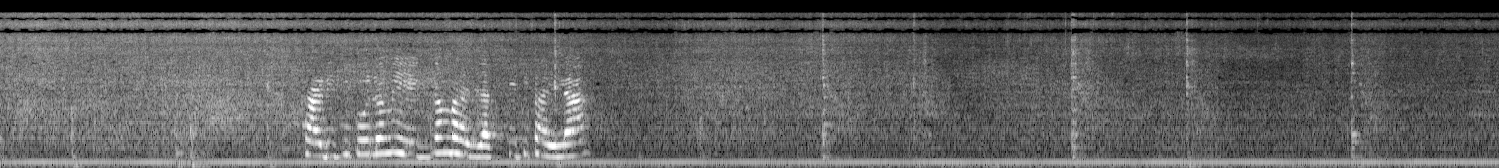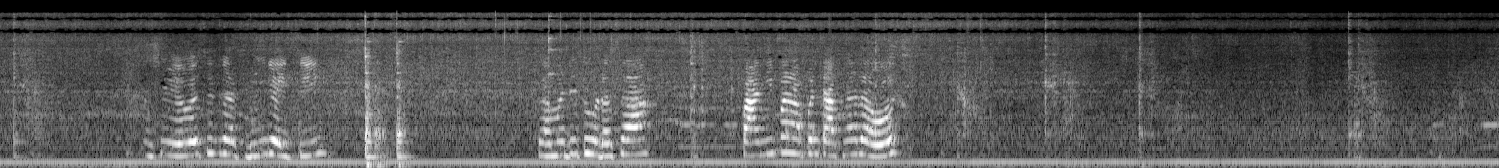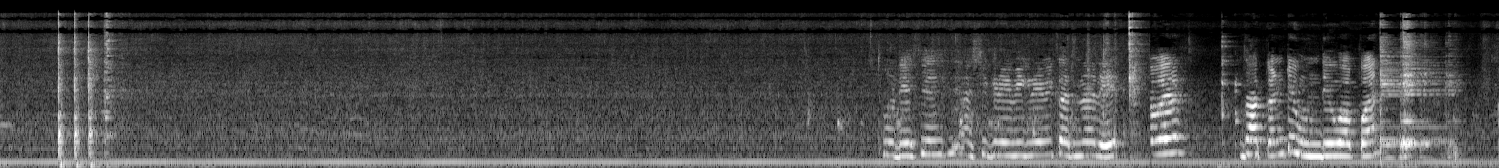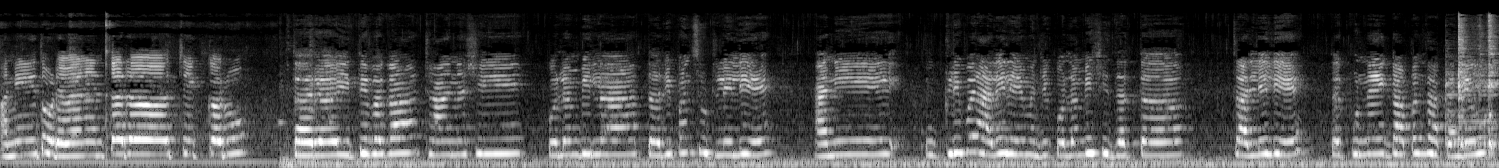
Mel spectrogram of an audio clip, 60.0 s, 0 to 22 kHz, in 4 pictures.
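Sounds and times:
food sizzling in hot oil: 0:00.0 - 0:47.2, 0:50.5 - 0:59.9
metal spatula scraping pan: 0:15.0 - 0:15.6, 0:21.7 - 0:26.9, 0:28.4 - 0:29.0
metal ladle knocking on metal pan: 0:30.6 - 0:31.2.

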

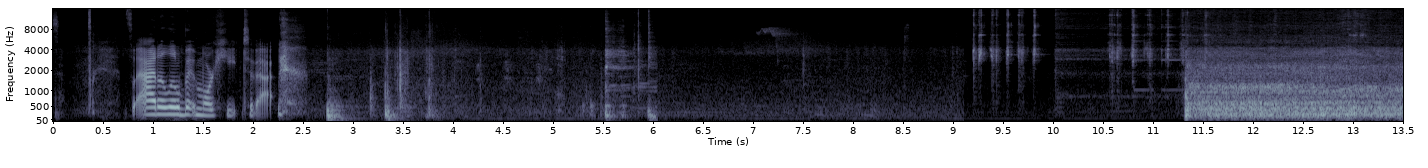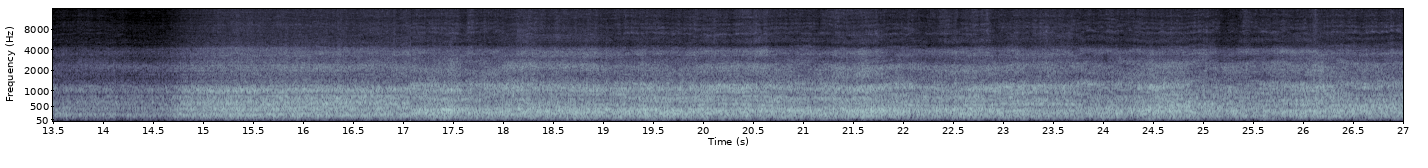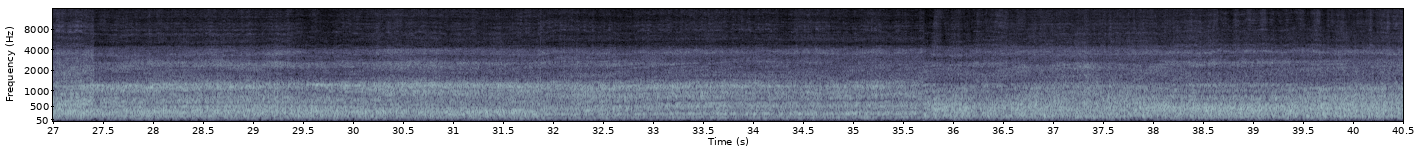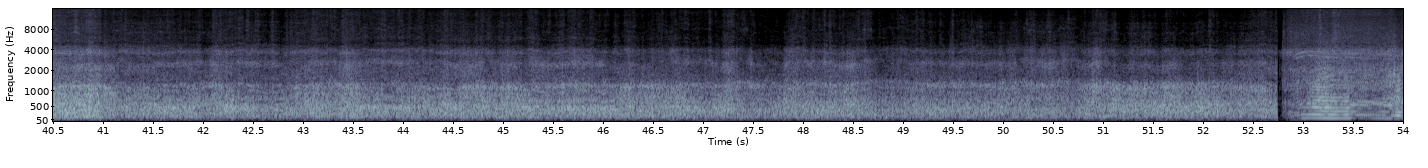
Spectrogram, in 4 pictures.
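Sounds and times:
propane torch hissing: 0:11.3 - 0:54.0.

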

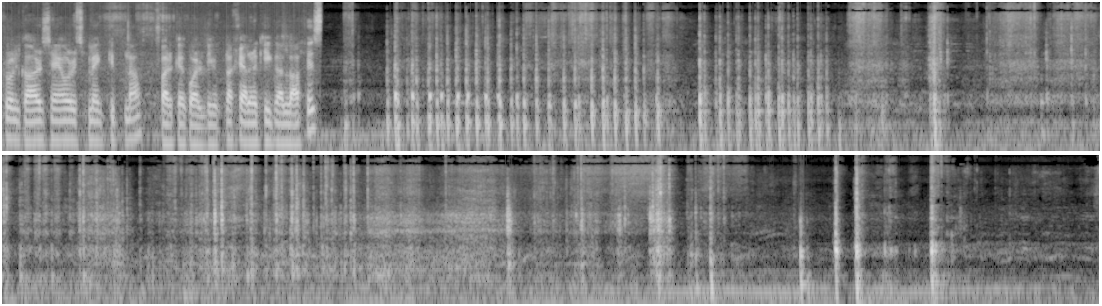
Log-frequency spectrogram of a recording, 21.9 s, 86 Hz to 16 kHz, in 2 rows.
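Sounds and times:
cardboard tray scraping out: 0:14.4 - 0:17.7.

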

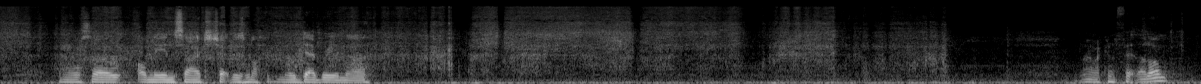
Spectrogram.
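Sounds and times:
cloth scrubbing brake disc: 0:00.0 - 0:09.5.

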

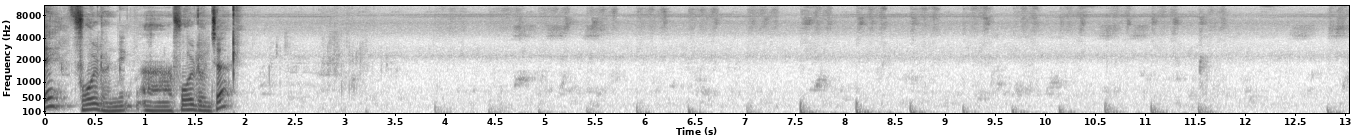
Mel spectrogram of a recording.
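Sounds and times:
marker tapping and scratching on whiteboard: 0:03.8 - 0:13.0.

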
